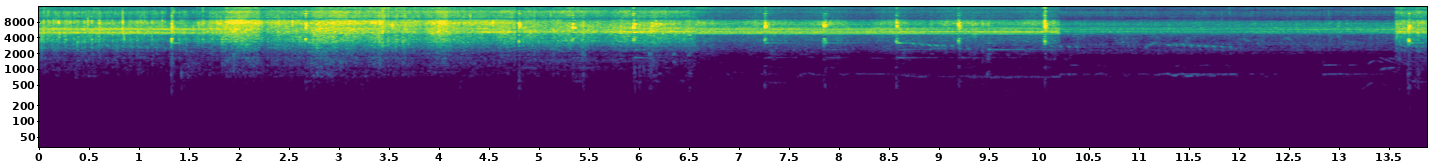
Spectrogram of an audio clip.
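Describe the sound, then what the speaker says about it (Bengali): Pond prawns coated in salt and turmeric fry in hot oil with a steady, bright sizzle, overlaid by occasional scraping stirs; the sizzle eases and turns quieter in the second half. "চিংড়ি মাছ ভেজে নিয়েছি"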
